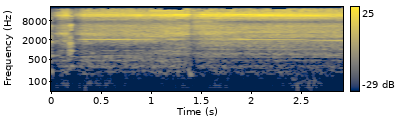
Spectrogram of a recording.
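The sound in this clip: A turbine-powered chainsaw idling with a steady, high, jet-like whine and airy hiss that runs unbroken for three seconds apart from two brief dips.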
